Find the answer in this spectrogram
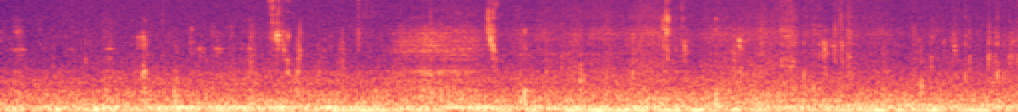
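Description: Person chewing a bite of a sauced, sliced pork barbecue sandwich, with small scattered mouth clicks, over a steady low rumble.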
